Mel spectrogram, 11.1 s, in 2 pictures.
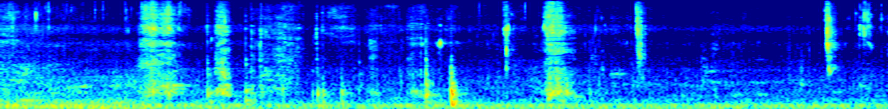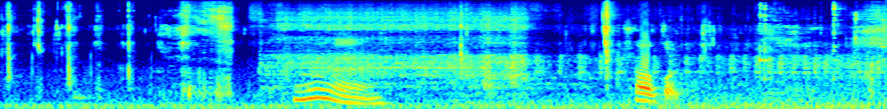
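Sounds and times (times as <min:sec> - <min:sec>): chewing and lip-smacks: 0:03.1 - 0:04.1, 0:05.2 - 0:07.1.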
